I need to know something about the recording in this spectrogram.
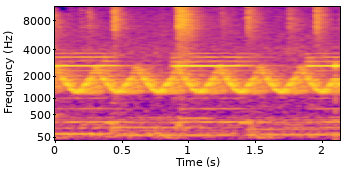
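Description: An electronic alarm warbling, its pitch sweeping up and down evenly about four times a second, of the kind a car alarm makes.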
